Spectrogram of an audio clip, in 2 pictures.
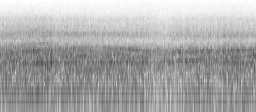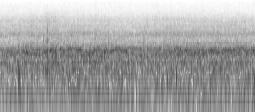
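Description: Sport motorcycle's engine running steadily while being ridden, heard from the rider's own bike, a continuous drone that wavers slightly in pitch.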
